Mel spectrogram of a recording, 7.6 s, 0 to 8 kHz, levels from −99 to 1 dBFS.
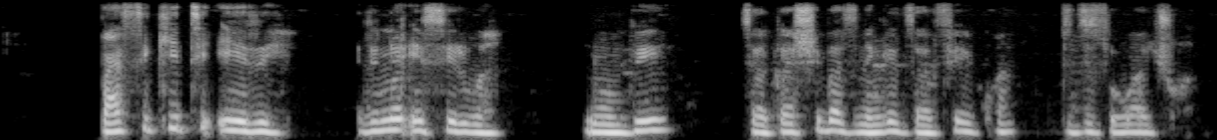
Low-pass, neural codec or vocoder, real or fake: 7.2 kHz; none; real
